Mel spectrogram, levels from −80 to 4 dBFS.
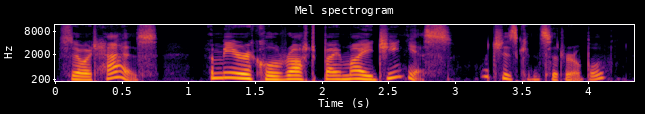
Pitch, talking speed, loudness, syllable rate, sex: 235 Hz, 150 wpm, -18 LUFS, 5.4 syllables/s, female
